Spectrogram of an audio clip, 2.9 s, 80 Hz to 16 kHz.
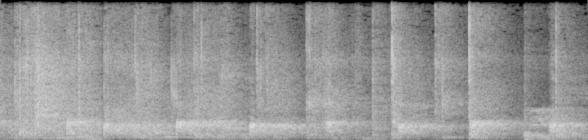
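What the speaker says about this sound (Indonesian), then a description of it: "silakan kita sekali lagi berikan aplaus lagi untuk kelompok 1 ya" Classroom applause for group 1: a cluster of hands clapping in a steady irregular patter, moderately close, with a few louder claps standing out toward the end.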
